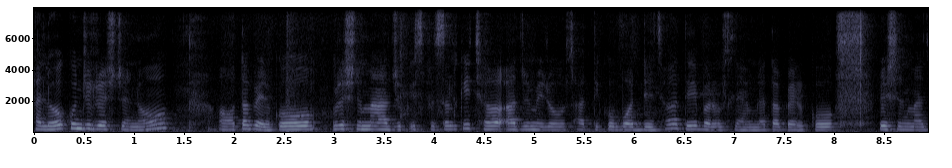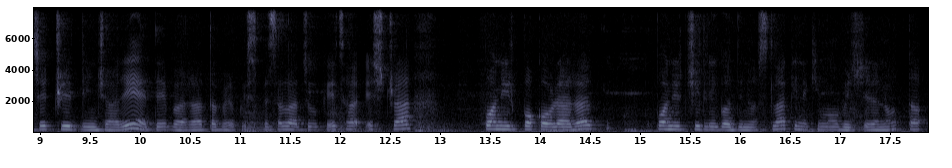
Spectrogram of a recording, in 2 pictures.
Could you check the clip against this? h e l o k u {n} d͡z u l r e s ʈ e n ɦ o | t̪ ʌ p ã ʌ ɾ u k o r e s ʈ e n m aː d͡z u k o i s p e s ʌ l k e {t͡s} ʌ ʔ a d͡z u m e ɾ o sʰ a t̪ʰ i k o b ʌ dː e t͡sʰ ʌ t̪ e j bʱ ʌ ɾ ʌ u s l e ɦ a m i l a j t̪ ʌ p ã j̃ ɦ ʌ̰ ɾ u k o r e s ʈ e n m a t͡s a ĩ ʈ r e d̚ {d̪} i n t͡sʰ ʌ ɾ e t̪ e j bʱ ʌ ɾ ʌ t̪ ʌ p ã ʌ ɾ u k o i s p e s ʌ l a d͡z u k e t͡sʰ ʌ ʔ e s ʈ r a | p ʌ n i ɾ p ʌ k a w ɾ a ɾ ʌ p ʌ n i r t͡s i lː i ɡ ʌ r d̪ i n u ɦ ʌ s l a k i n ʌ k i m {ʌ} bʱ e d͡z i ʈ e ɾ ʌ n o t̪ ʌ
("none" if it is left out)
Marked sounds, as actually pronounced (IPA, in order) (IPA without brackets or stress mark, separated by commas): n, t͡sʰ, d̪, ʌ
